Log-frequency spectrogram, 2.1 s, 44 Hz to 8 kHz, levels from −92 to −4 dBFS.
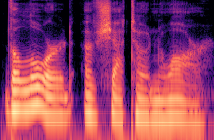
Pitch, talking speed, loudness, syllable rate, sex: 110 Hz, 140 wpm, -19 LUFS, 3.1 syllables/s, male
